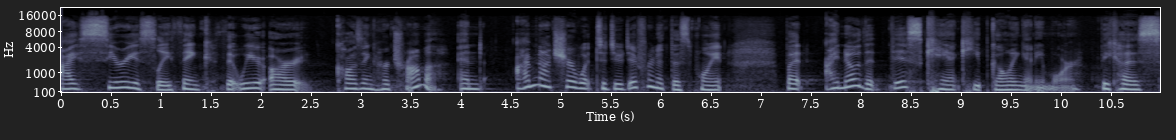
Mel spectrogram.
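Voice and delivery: ordinary talk, nothing marked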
